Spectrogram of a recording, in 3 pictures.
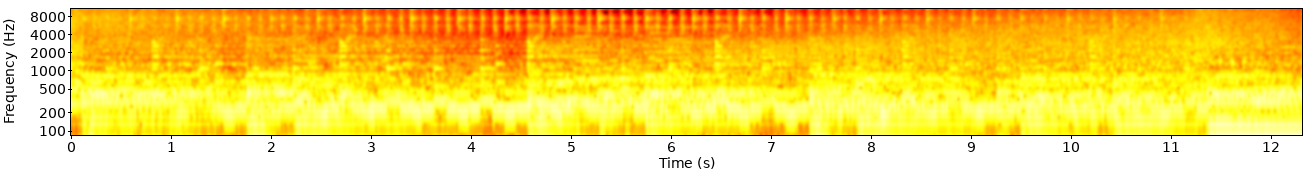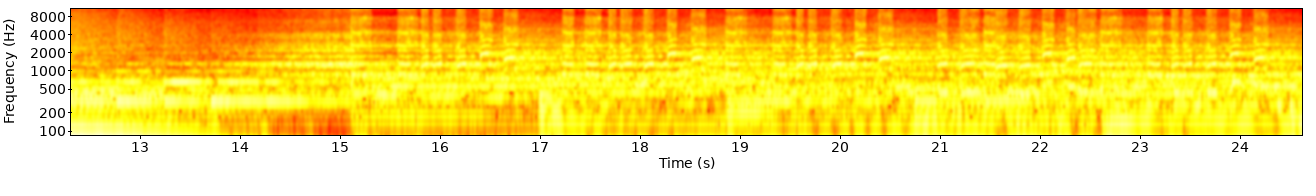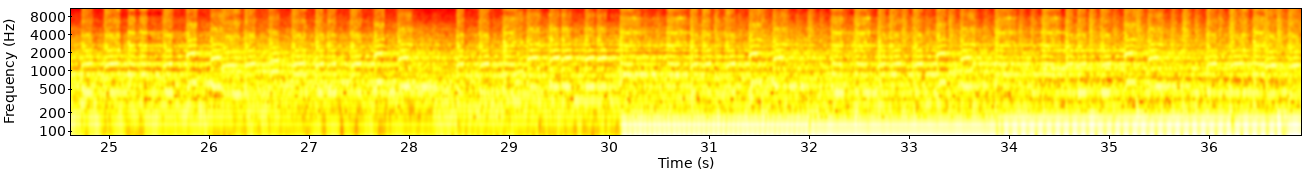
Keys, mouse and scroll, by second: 1.1-2.0 typing, 3.4-5.6 typing, 6.3 Return, 8.1 middle click, 9.6 Escape, 11.3 click, 12.4 click, 12.6 Delete, 14.3 Return, 15.7-16.8 drag, 17.9 F8, 21.2 click, 21.9 Escape, 24.1-25.1 drag, 25.6-26.6 drag, 27.9 Delete, 29.8 click, 30.4 click, 31.3 middle click, 33.3 j, 34.6 Return, 36.0 click, 36.5 click.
